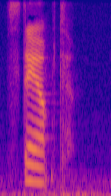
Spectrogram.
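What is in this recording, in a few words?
"stamped", US English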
